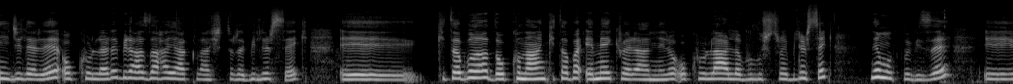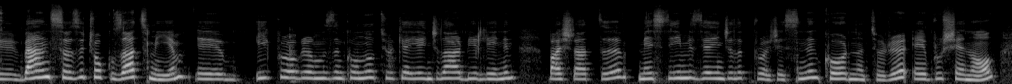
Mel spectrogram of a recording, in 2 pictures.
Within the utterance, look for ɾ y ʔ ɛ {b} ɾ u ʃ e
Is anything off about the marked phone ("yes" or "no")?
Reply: no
